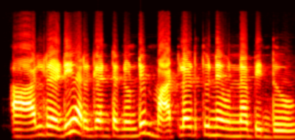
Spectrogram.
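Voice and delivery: ordinary delivery

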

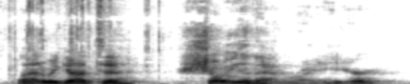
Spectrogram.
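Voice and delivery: ordinary delivery

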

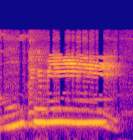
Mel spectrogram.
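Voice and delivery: loud, high, drawn-out call; stretched-out high yell; attention-seeking shout. Real, not acted. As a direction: holler slowly for everyone to look. Friend calls out for attention.

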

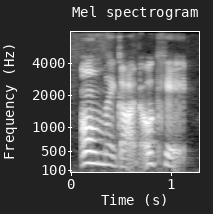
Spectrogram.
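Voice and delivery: ordinary talk, nothing marked

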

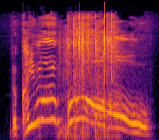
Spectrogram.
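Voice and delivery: high, drawn-out launch call; battle cry. Pretend. Reviewer launching toy Utah to transform, drawn-out battle cry. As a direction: call out a cartoon hero's catchphrase, stretched.

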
